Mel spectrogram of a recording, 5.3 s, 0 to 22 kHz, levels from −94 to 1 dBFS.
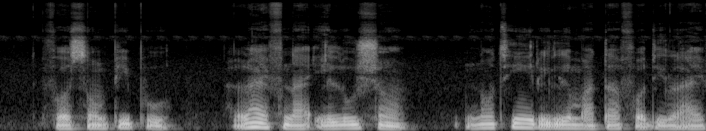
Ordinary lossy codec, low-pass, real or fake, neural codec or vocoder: none; 19.8 kHz; real; none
